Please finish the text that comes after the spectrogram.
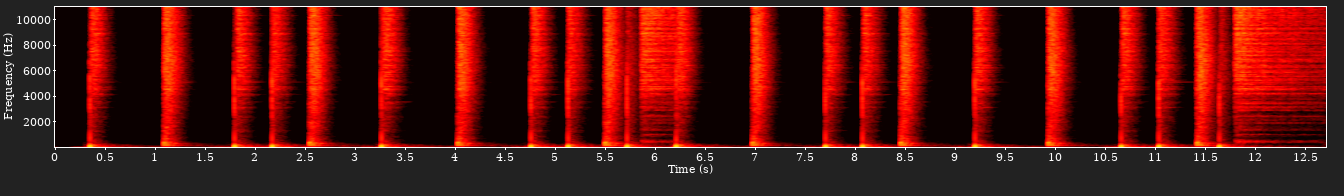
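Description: A close drum kit plays a chopped-up version of a beat, punchy kick and snare hits in broken syncopated groups, a crash cymbal ringing out near the end.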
